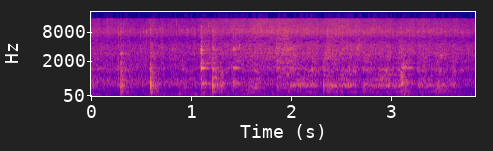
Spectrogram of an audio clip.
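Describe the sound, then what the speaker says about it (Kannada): Ingredients for horse gram curry fry in a pan, giving a steady soft sizzle with a few sharp scraping stirs and clicks of a utensil, close and moderately quiet, no voices. "ಇವಾಗ ಫ್ರೈ ಮಾಡ್ಕೋಬೇಕು ಚೆಂದಾಗಿ"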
